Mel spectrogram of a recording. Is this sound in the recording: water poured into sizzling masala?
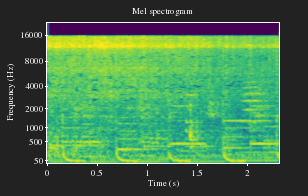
yes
